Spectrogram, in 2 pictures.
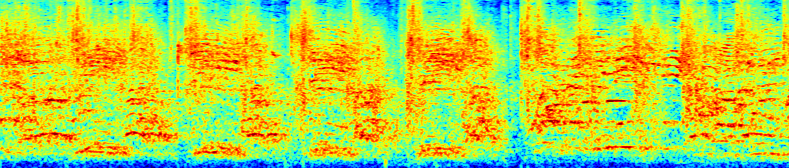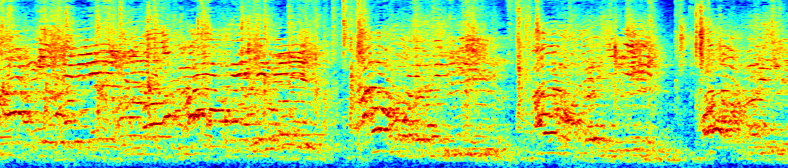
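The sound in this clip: Applause and cheering from supporters and friends giving a standing ovation to detainees arriving at a court hearing: dense, continuous clapping mixed with shouting crowd voices, loud throughout.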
